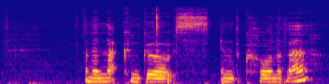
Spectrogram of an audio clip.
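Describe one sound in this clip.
Paper rustles softly as it is handled.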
